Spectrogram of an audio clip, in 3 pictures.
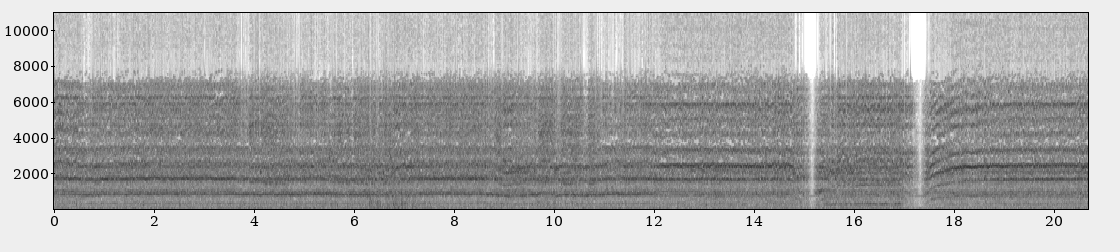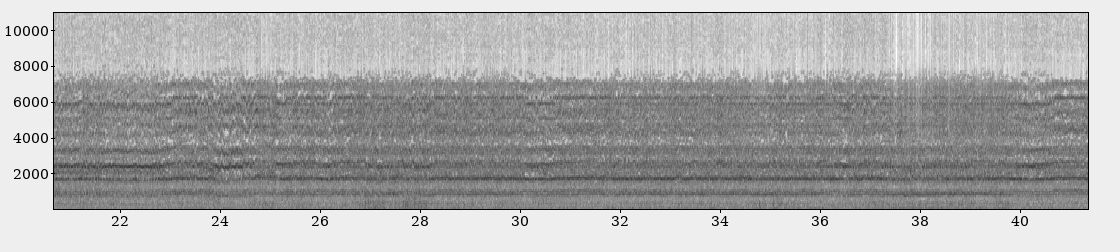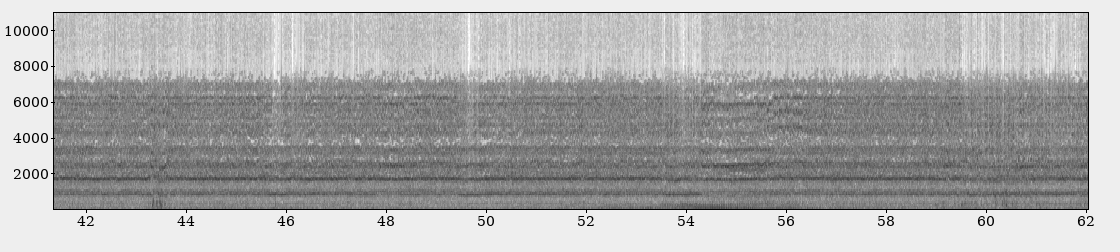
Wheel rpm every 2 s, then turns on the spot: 230, 230, 220, 220, 220, 220, 210, 140, 140, 200, 200, 220, 230, 230, 230, 230, 230, 230, 230, 230, 230, 230, 230, 230, 230, 230, 230, 220, 230, 230, 230.
none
